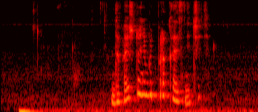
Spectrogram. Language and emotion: Russian, positive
